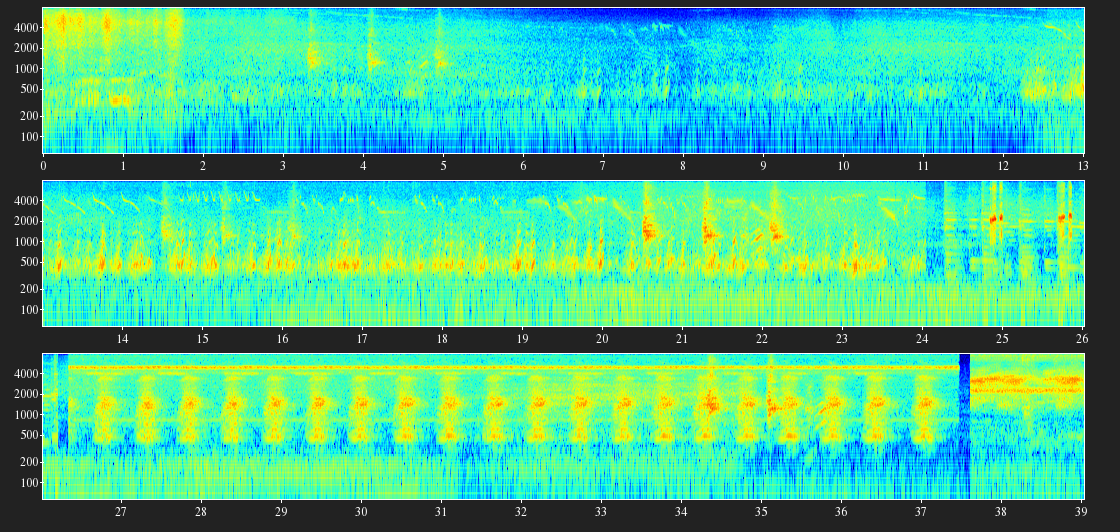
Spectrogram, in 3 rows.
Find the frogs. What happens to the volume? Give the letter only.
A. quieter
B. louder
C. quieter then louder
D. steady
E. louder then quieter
B.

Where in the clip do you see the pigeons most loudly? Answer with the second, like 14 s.
1 s.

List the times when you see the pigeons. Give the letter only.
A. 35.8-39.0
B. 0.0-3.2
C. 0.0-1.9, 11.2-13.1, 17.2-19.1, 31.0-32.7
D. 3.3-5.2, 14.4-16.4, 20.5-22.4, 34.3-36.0
B.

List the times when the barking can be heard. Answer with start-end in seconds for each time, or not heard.
3.3-5.2, 14.4-16.4, 20.5-22.4, 34.3-36.0.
